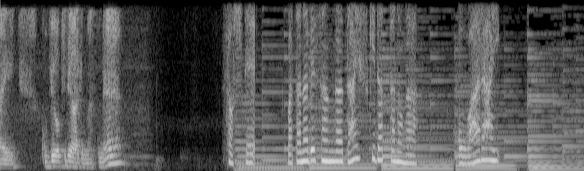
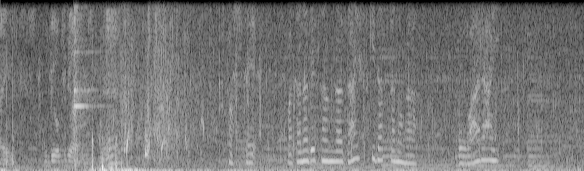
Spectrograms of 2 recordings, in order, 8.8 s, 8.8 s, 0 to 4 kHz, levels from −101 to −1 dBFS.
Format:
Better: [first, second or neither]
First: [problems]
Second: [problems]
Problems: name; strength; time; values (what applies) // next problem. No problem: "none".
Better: first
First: none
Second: background sound (Hammer + Bird / Fowl); 2 dB above the speech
